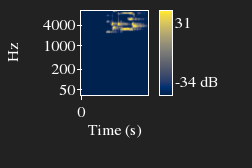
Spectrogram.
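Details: Goldfinch tutor recording in the Manolo style of Malaga for goldfinch and hybrid chicks: a single short liquid twittered phrase of under a second, with slightly buzzy, drawn-out notes, in an otherwise silent recording.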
